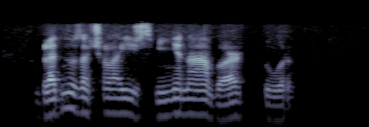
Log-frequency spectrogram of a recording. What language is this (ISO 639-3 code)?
ces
